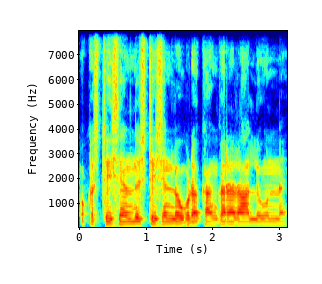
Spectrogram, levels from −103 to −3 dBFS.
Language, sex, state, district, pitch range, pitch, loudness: Telugu, male, Telangana, Mahabubabad, 120-125 Hz, 125 Hz, -17 LUFS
